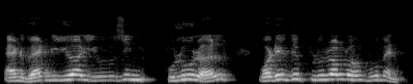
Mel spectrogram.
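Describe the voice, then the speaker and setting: A man's voice: high-pitched, mellow, lo-fi sound. A man teaching a spoken class, patiently correcting pronunciation with frequent hesitations. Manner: patient, corrects pronunciation slowly with many fillers. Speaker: English teacher. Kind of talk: online spoken English class.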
